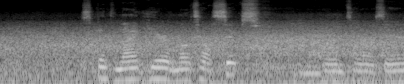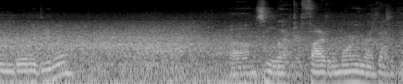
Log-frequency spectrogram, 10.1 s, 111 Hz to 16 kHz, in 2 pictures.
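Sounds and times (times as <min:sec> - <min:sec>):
distant traffic hum: 0:00.0 - 0:10.0.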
